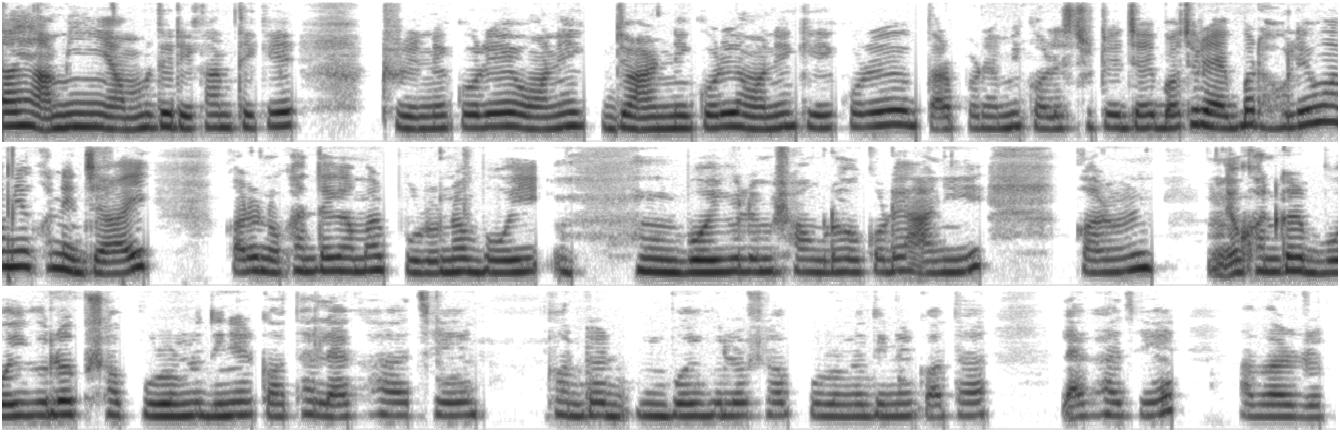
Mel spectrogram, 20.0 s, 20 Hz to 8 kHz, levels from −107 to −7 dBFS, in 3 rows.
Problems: background sounds at intervals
